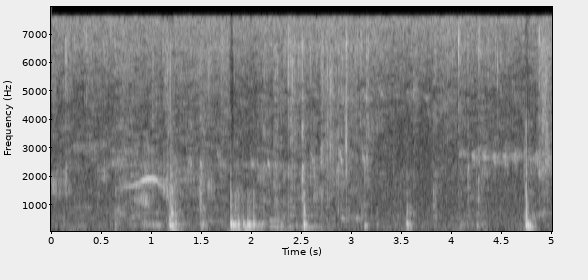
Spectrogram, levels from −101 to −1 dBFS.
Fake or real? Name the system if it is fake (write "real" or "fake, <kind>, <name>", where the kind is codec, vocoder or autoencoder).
real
